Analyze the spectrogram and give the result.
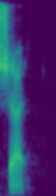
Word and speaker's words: Schutt: It's shut. S-C-H-U-T-T. – S-C-H-U-T-T.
